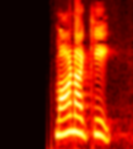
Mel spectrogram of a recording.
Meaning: schoolgirl, female disciple
- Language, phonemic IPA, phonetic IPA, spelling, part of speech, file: Tamil, /mɑːɳɑːkːiː/, [mäːɳäːkːiː], மாணாக்கி, noun, Ta-மாணாக்கி.ogg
